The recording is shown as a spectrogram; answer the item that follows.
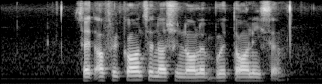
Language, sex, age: Afrikaans, male, 20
